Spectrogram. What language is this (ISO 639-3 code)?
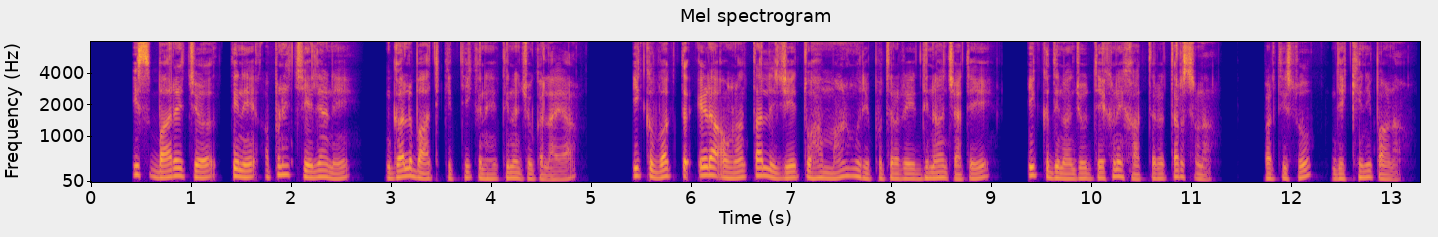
kfs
